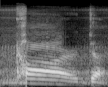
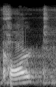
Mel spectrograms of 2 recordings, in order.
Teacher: the duration of the vowel before the voice consonant will be a little bit longer than the duration of the vowel before the voiceless consonant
